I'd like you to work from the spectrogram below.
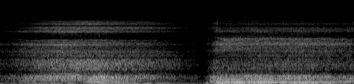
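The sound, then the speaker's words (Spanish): Two long, forceful exhales in a breathing exercise, one right after the other, the second carrying a low voiced tone beneath the breathy rush. Fairly loud, with no talking. “Cuando tú no emites el sonido, la respiración no se da en su totalidad, no hay una relajación del cuerpo, pero además al cerebro también hay que estarlo trabajando, que está funcionando tu cuerpo de la mejor manera.”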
